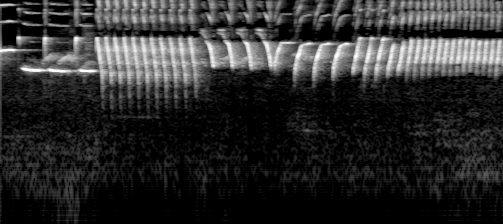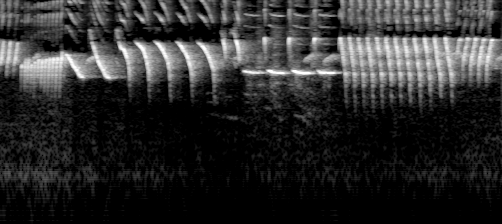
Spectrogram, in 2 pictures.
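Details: Canary delivering 'gacor' rolling song to encourage other canaries to sing: dense fast trills, bursts of sweeping whistled notes, and flat steady tones switch back and forth throughout.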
